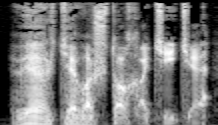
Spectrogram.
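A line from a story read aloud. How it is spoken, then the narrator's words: Snapping retort. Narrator (Russian): огрызнулся Вейер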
